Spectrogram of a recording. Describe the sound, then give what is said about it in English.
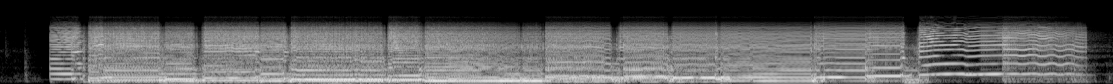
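A heavily distorted, high-gain guitar plays a chugging riff of dense, buzzing chords that shift pitch every second or so, loud and saturated throughout, ending on a brief higher note before cutting off. “that's way more gain than I would ever Yeah.”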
